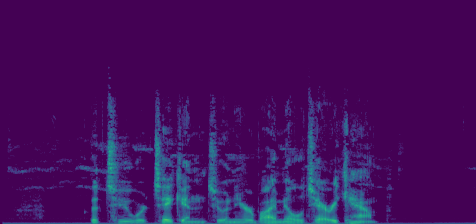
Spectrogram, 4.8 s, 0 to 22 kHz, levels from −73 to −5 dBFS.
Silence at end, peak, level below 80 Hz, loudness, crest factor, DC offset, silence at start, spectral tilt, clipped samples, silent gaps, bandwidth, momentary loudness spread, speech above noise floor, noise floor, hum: 0 s; -10 dBFS; -52 dBFS; -30 LUFS; 22 dB; under 0.1%; 0.05 s; -3 dB/octave; under 0.1%; none; 15.5 kHz; 16 LU; 26 dB; -57 dBFS; none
